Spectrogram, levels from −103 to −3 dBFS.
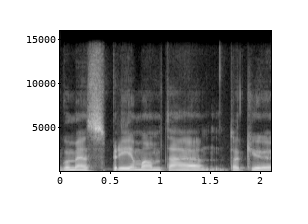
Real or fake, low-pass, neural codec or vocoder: fake; 14.4 kHz; codec, 44.1 kHz, 7.8 kbps, DAC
